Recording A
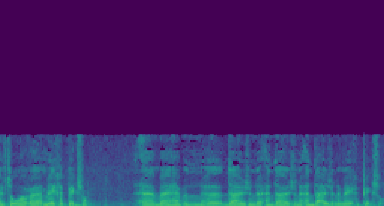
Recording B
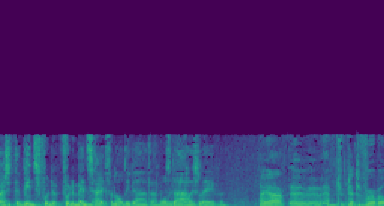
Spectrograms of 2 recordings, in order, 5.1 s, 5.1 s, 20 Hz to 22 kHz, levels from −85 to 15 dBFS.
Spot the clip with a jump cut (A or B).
A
